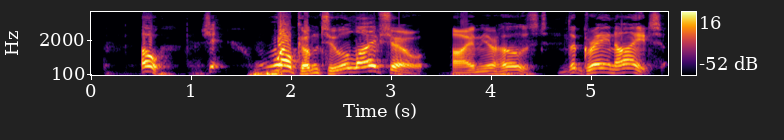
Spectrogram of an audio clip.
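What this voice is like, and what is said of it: Deep, formal broadcaster baritone. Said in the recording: “I've put on a recording voice ... It's called the boring baritone”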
